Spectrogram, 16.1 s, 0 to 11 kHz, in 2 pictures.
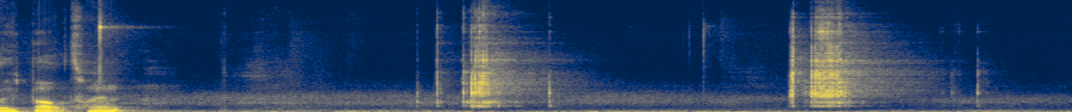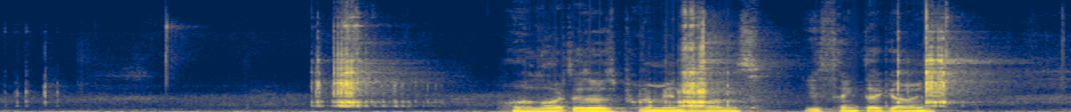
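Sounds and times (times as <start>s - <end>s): metal bolts clinking: 3.1s - 4.3s, 5.9s - 7.4s, 10.4s - 11.4s, 12.9s - 13.9s, 14.7s - 15.6s.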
